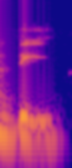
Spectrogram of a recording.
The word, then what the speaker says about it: the: Kalau vokal jadi cara membacanya pakai the apa di? Pakai di, berarti di embassy.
